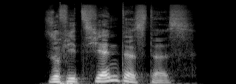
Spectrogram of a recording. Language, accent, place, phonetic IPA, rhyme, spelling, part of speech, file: German, Germany, Berlin, [zʊfiˈt͡si̯ɛntəstəs], -ɛntəstəs, suffizientestes, adjective, De-suffizientestes.ogg
- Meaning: strong/mixed nominative/accusative neuter singular superlative degree of suffizient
